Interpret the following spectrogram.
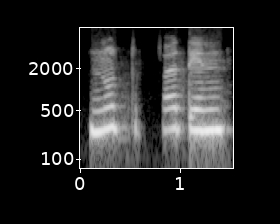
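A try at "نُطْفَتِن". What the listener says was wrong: तो पे कलकला कीजिए। नुतफतिन जी अभी भी कलकला नहीं आ, एक और बार हम लोग कोशिश करते हैं।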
